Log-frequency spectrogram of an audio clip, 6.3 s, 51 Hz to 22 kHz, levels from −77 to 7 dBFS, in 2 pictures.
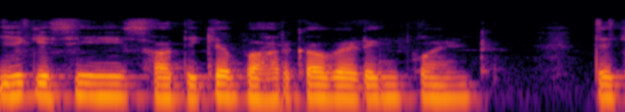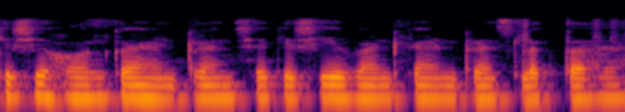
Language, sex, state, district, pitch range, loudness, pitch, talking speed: Hindi, male, Uttarakhand, Tehri Garhwal, 110-115 Hz, -20 LUFS, 110 Hz, 190 wpm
